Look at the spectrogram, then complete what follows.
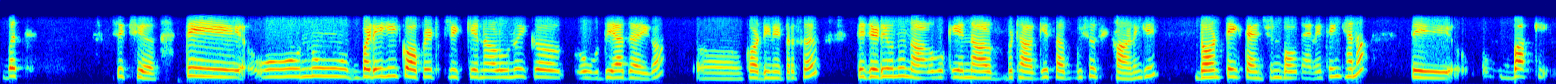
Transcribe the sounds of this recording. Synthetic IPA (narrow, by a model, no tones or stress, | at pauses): bəs | ʃɪk̚t͡ʃʰiət̪eːoːnũːbəɽeːɦiːkɔːɾpɾeːʈt̪əɾiːkeːnaːloːnũːɪkod̪ejaːd͡ʒaːeːɡaː | kɔːɾɖiːneːʈəɾsəɾ | t̪eːd͡ʒeːɽeːʊnũːnaːloːkeːnaːlbəʈʰaːkeːsəb̚kʊt͡ʃʰoːsɪ̥kʰaːɽ̃ẽːɡeː | ɖõːɳʈːeːk̚ʈɛ̃ːnʃənəbaːʊʈɛːniːt̪ʰɪ̃ŋɡɦɛːnaː | t̪eː | baːkiː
